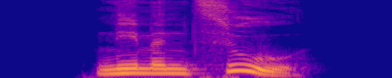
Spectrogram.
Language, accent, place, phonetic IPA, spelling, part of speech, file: German, Germany, Berlin, [ˌneːmən ˈt͡suː], nehmen zu, verb, De-nehmen zu.ogg
- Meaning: inflection of zunehmen: 1. first/third-person plural present 2. first/third-person plural subjunctive I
